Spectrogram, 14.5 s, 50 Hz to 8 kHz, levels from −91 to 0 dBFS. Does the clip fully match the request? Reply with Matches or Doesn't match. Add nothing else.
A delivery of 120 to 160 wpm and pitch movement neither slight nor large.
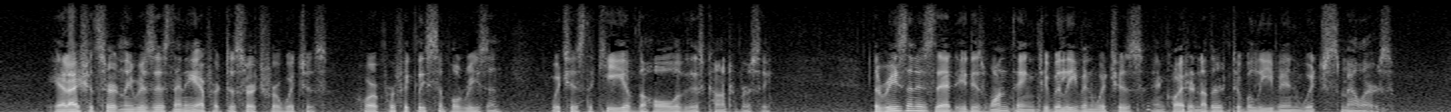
Doesn't match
